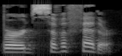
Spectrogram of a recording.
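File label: "birds of a feather", English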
